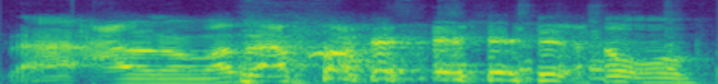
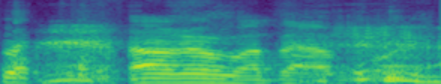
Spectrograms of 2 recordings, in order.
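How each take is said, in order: First: Laughing through the words; chuckling while saying it. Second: Said in the usual way. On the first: Real, not acted. Said twice, first through laughter.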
